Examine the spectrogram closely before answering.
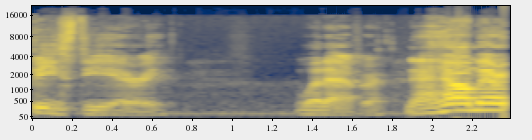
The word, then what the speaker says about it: Bestiary: entitled beastiary but it's it looks like it's spelled bestiary but it's beastiary whatever now hell Mar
